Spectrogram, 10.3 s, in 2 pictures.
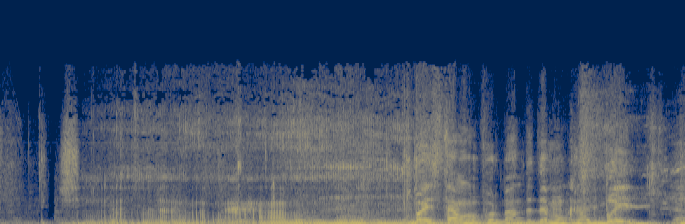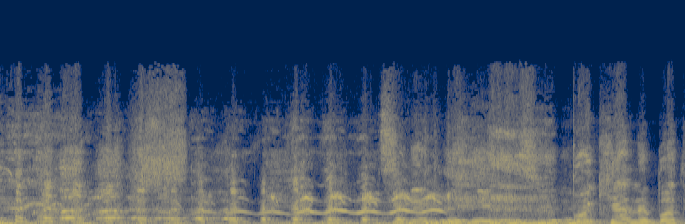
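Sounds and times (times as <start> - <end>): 
human voice imitating a terrier's growl: 0.4 - 3.3
speech: 3.1 - 6.4, 8.1 - 10.2
laughter: 4.3 - 9.7.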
